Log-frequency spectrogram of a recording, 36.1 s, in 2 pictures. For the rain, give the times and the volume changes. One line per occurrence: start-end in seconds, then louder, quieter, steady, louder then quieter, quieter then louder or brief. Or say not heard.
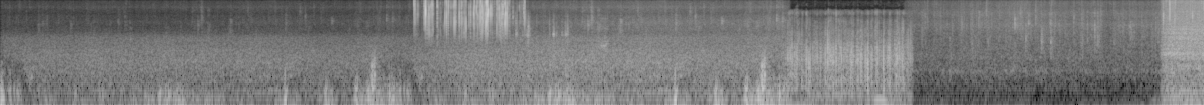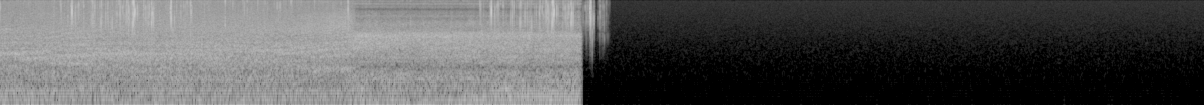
0.0-26.8 louder.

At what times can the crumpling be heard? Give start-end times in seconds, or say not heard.
6.2-7.9, 18.9-20.9, 25.2-27.1.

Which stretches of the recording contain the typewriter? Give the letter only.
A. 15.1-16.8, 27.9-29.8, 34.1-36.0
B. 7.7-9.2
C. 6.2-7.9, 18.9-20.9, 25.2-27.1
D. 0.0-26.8
B.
